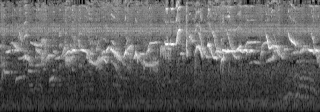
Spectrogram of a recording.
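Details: Oriental magpie-robin provocation song aimed at other magpie-robins: sweet whistled phrases, rising and falling slides and quick chirps, steady and continuous, with a faint hum behind.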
